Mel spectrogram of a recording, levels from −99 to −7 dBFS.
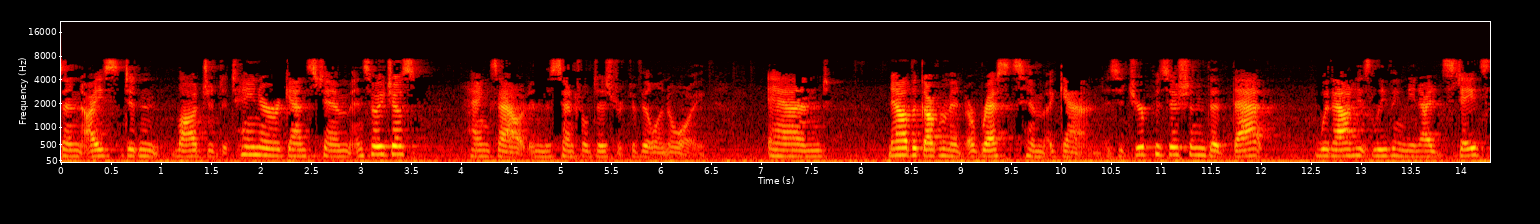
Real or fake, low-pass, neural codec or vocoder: real; 7.2 kHz; none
